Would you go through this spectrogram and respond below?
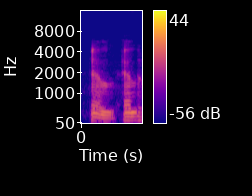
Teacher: এই যে এল এল হইতেছে এই লেটারাল সাউন্ড করবা এই আওয়াজটা করার সময় দেখবা যে মাঝখানে বন্ধ থাকে জিবা এবং তালুর মাধ্যমে বাট দুই পাশটা একটু খোলা থাকে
